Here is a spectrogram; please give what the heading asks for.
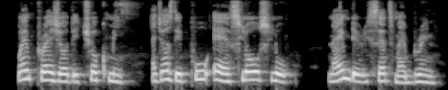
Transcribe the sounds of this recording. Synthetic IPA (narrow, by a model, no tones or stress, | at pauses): wɛ̃npʰɹɛʒɔdet͡ʃokmi | ad͡ʒɔs̬depʰulɛsloslo | nahĩmdeɹisɛtmaɪbɹẽn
